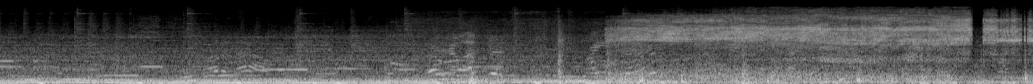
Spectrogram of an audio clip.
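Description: Boat's outboard motor running with a low hum that dies away about four and a half seconds in. About six seconds in, a steady high-pitched buzzing hiss starts suddenly and holds: a fishing reel's drag paying out line as a hooked fish runs.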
